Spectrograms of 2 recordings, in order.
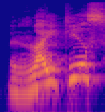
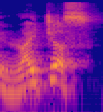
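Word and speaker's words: righteous: अब इस शब्द में हम इसे राइटियस नहीं कहेंगे। राइचस च उच्चारेंगे हम। राइचस।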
